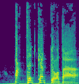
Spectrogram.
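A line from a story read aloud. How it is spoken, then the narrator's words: Loud shout. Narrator (Vietnamese): Hoàng Nhan Hữu quát to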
